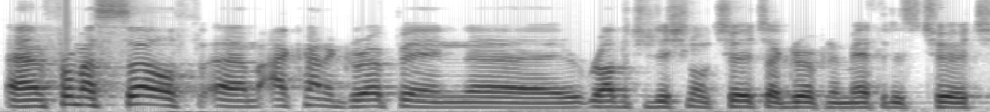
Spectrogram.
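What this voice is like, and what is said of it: South African accent. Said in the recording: “I wonder if people can guess your accent, you know, where you're from. So, you know, South Point is in Cape Town in South Africa ... It's a very original accent ... some people think I'm from Boston”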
